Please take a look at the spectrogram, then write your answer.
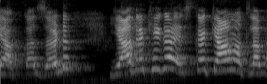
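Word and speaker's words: dzud: रखिएगा फिर मंगोलिया में जड आपातकाल किससे संबंधित है ये आपका जो डी है ये आपका साइलेंट है जड और कहीं-कहीं पे जड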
